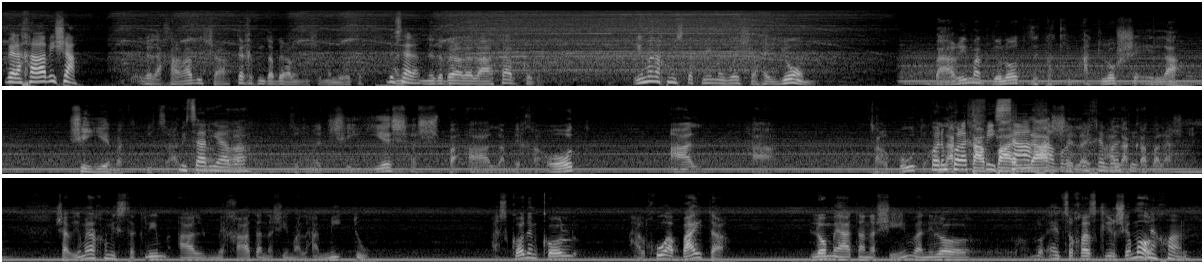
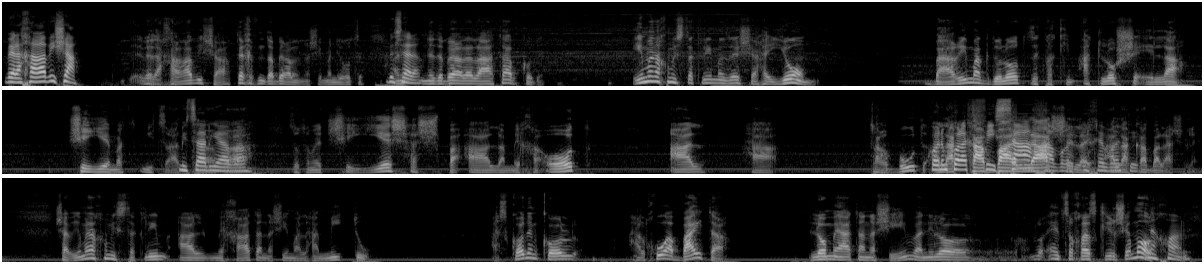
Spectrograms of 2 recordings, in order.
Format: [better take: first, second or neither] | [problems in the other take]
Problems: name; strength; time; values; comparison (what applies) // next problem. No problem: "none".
second | machinery noise; loud; throughout; 9 dB below the speech; faint in the second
